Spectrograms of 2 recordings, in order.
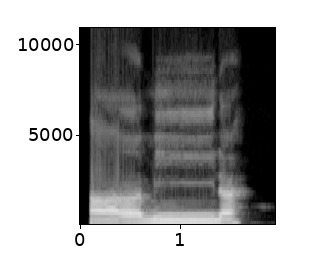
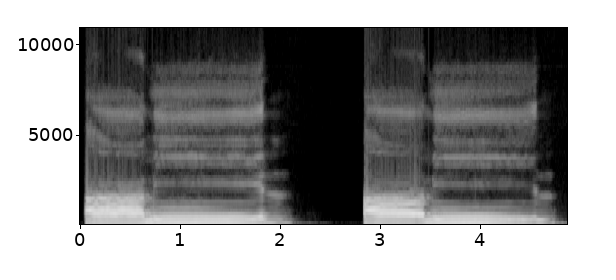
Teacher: ini Amin Amina Nah ini kan hidup nih hurufnya berharakat fathah Maka kalau dia wakaf atau berhenti maka huruf nun ini disukunkan atau dimatikan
